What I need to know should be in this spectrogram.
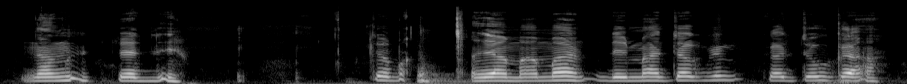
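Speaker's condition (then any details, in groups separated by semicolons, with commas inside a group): Cerebral palsy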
